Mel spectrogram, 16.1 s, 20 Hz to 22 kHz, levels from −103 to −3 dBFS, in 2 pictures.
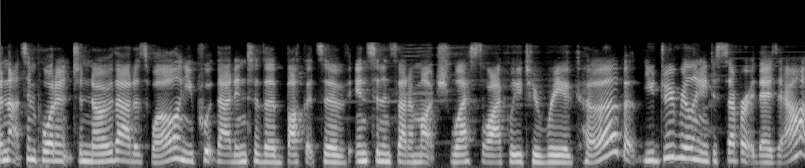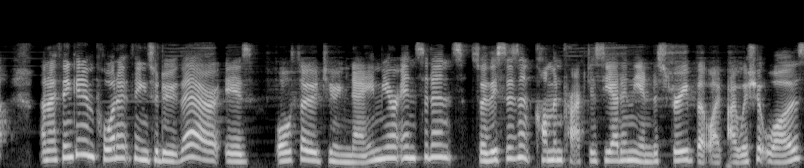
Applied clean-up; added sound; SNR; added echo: neural mask model DeepFilterNet 3.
